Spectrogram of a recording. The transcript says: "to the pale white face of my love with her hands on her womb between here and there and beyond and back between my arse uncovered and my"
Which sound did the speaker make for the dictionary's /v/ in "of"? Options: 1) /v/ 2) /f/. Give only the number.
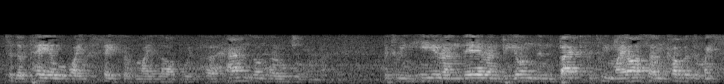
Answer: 1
